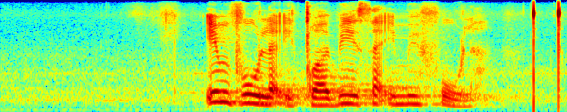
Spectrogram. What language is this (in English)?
Swati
